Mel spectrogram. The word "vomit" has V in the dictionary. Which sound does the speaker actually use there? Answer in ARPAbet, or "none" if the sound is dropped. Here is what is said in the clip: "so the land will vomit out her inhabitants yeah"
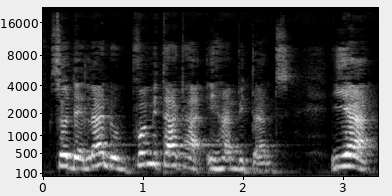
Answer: P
